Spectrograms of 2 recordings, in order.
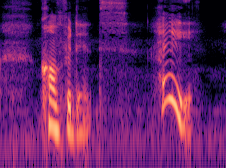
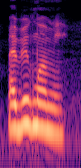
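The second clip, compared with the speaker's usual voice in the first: normal talking voice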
